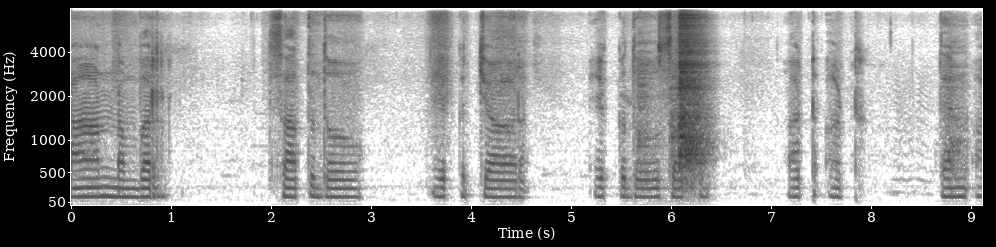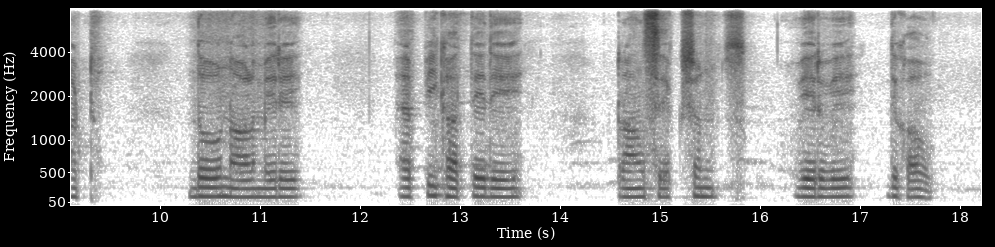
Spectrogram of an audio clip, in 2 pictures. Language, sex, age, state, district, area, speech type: Punjabi, male, 45-60, Punjab, Muktsar, urban, read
